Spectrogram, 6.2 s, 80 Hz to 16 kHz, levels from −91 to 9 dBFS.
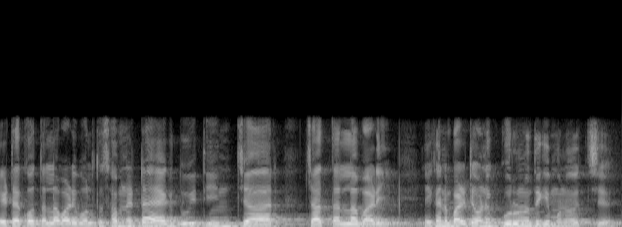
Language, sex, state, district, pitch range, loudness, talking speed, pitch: Bengali, male, West Bengal, Jalpaiguri, 165-195 Hz, -14 LUFS, 175 wpm, 185 Hz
